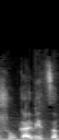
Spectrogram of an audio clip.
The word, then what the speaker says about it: шелковица: быть он не местный слова шелковица произносится верно именно так это очень-очень и очень распространенная ошибка наверное единицы произносит это слово правильно а если неудобно произносить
